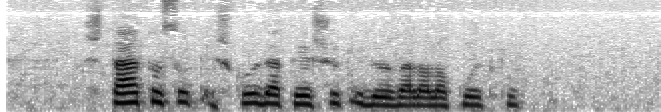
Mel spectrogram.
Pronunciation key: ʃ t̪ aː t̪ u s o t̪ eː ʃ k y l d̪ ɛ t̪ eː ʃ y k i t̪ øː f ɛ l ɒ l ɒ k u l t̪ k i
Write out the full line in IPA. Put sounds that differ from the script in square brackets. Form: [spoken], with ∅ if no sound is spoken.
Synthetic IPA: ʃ t̪ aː t̪ u s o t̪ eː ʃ k y l d̪ ɛ t̪ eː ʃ y k i [d̪] øː [v] ɛ l ɒ l ɒ k u l t̪ k i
